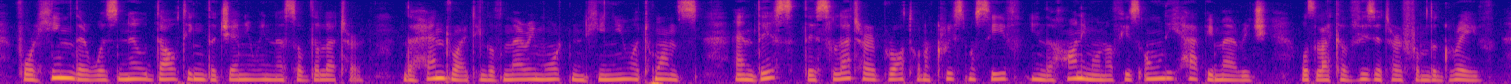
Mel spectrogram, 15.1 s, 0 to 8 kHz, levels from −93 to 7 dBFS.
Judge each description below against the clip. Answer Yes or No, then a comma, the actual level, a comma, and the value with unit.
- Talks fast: No, average, 175 wpm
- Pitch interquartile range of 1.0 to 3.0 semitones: Yes, narrow, 2.4 semitones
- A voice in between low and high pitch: Yes, medium, 175 Hz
